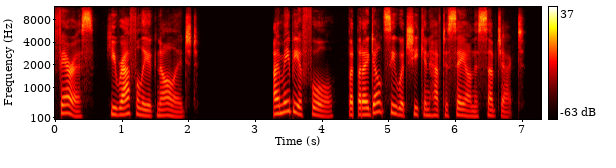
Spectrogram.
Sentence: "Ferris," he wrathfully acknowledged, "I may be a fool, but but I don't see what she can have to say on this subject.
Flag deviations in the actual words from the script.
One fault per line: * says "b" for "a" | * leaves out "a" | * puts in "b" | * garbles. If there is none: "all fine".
all fine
